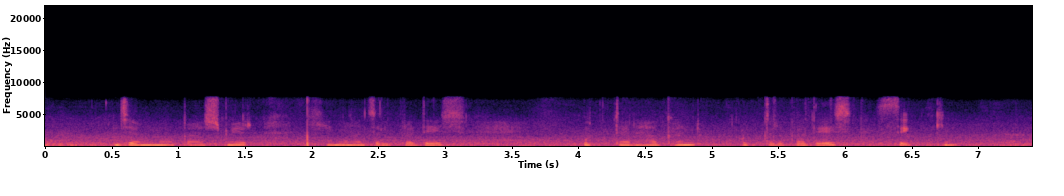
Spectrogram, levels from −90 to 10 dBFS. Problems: constant background noise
